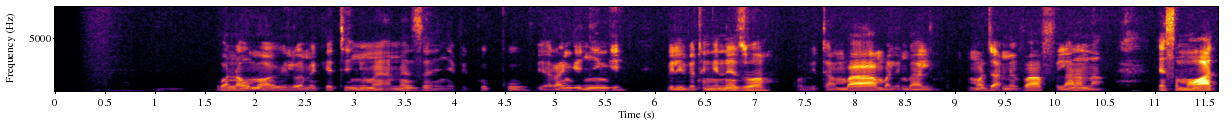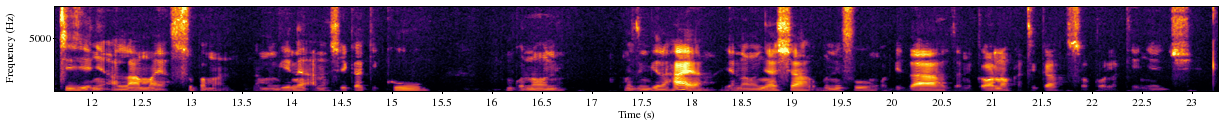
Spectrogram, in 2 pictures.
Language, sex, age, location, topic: Swahili, male, 36-49, Nairobi, finance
